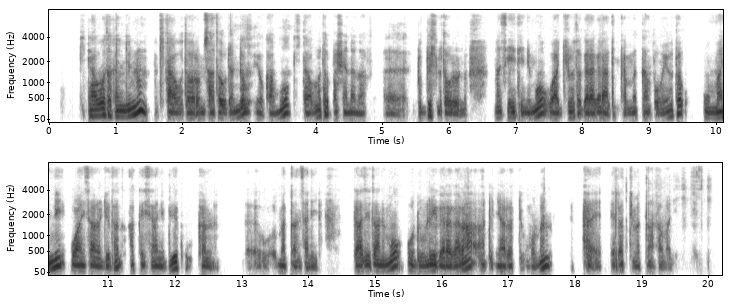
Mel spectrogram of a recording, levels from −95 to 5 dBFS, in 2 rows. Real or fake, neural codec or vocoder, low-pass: fake; codec, 16 kHz, 8 kbps, FreqCodec, smaller model; 7.2 kHz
